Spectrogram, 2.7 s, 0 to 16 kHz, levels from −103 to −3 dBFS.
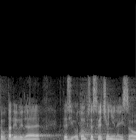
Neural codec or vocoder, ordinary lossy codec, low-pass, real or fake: none; MP3, 48 kbps; 7.2 kHz; real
